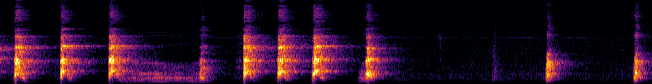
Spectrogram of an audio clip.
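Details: Great Dane puppy, female, barking at her own reflection while learning to bark; a run of quick, punchy barks with a low whine between, then sparser single barks after a quiet stretch.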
